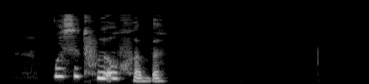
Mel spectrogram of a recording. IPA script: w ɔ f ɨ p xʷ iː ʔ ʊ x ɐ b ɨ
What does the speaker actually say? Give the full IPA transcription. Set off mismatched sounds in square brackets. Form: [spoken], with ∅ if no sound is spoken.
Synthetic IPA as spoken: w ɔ [s] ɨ [t] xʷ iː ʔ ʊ x ɐ b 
